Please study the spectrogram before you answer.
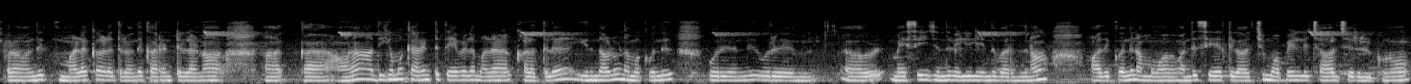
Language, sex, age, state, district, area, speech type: Tamil, female, 18-30, Tamil Nadu, Thanjavur, urban, spontaneous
